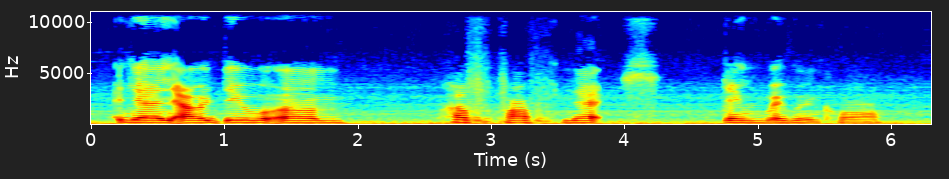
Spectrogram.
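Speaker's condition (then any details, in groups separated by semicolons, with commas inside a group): Cerebral palsy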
